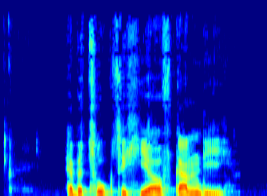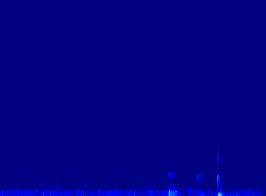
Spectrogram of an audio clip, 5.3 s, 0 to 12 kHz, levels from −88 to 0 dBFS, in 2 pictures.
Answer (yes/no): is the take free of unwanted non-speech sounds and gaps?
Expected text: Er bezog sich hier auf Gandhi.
yes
